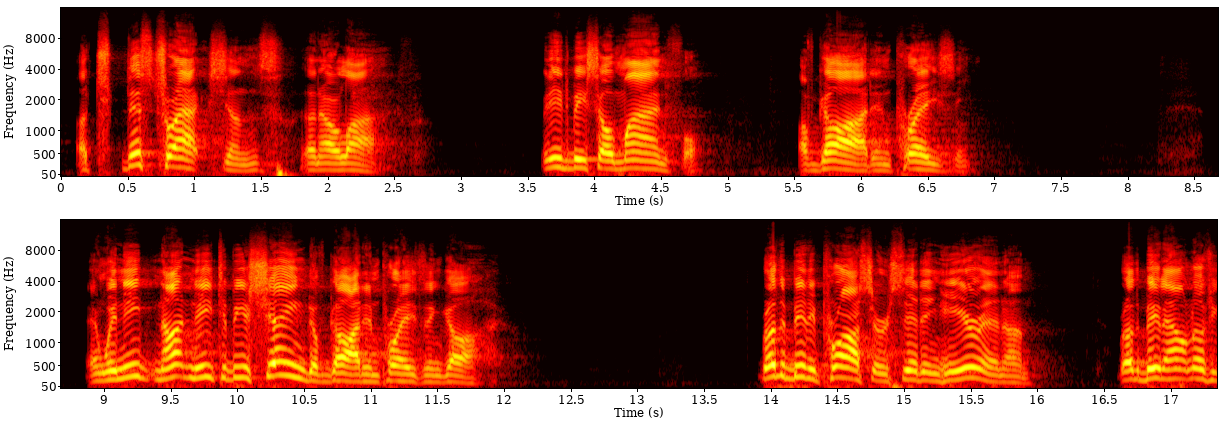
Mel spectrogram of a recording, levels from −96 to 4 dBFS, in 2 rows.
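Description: Speech recording, no technical faults audible anywhere in the clip.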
